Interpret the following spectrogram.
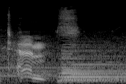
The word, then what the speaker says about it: Thames: The Thames. It's spelled differently than it sounds.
